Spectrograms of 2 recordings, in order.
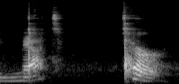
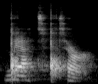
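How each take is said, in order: First: "mat-ter" in two slow, separate beats; "mat-ter" spaced out syllable by syllable; clapped syllables. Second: "mat-ter" as one word, both t's distinct; "mat-ter" with the two beats closer together; syllables joined up. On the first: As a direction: break "mat-ter" with a clear pause after "mat". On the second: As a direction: put "mat-ter" together, keeping a tiny break. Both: Shown as a demonstration. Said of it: "I can clap it and say".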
